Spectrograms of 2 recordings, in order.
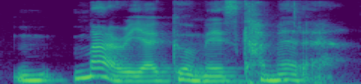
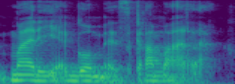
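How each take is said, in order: First: The name is said with an American accent. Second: The name is said with a Spanish accent. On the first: The speaker calls it wrong. "not like the American way" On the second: The speaker calls it right. "their proper accents"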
